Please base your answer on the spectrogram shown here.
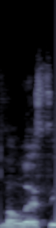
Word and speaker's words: Malysa: My name is Melissa. You spell it Malysa, but if you flip it around and pronounce it again, it sounds like asylum.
